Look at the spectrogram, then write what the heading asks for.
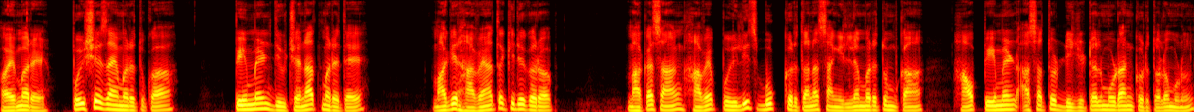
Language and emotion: Goan Konkani, neutral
